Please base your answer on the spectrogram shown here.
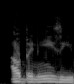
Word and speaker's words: Albanese: Pronunciation with Albanese, I don't blame them for pronouncing it like that. Albanese, but you wouldn't get that from reading it.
